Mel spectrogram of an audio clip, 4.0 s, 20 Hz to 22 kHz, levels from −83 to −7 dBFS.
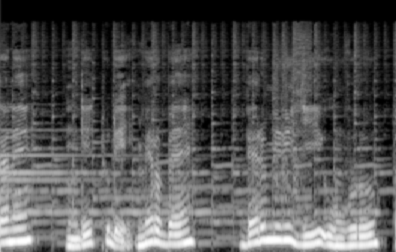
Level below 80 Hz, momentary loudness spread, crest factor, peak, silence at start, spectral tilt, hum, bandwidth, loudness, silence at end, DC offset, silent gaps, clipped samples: -48 dBFS; 8 LU; 10 dB; -2 dBFS; 0 s; -8 dB/octave; none; 15.5 kHz; -13 LUFS; 0 s; under 0.1%; none; under 0.1%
